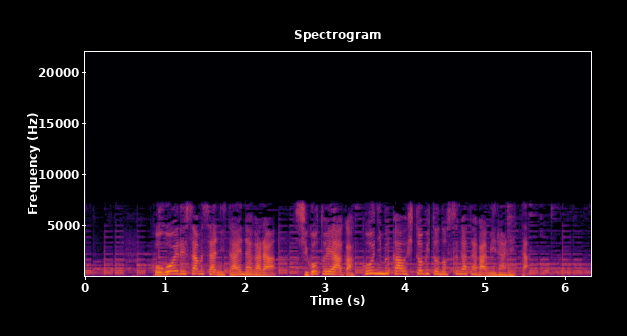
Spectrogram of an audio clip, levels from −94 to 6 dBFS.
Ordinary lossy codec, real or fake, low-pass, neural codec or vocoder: none; real; 7.2 kHz; none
